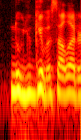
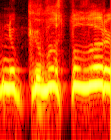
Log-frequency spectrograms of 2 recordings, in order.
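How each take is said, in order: First: Said in the usual way. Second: Loud, hammed-up angry order; raised-voice comic outburst; mock angry demand. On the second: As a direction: demand it loudly, playing the furious guardian. Retold quarrel escalates over letter.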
